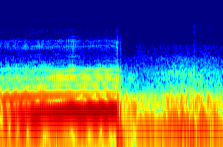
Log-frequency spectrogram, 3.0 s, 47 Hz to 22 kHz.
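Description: A BMW M2 Competition's 410-horsepower straight-six sports car engine roars loudly under steady load for about a second and a half, then cuts off abruptly into a lower, settled drone as the car eases off.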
